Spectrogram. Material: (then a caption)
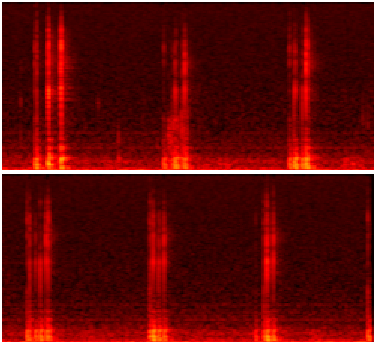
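Plastic. Fingertips and nails tap and scratch the top of the white plastic lid on a small, squat glass cream jar filled with white contents. Short, dull, low-pitched taps and brief scratches come in small clusters roughly a second apart, each dying away almost at once against a quiet background.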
